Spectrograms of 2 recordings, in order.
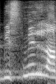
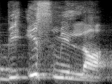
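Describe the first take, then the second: First: It is said without an extra vowel after 'bi'. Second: It is said with an extra vowel after 'bi'. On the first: "এটা বিসমিল্লাহ না" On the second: "বা এর মাঝখানে একটা আলিফ ছিল"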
